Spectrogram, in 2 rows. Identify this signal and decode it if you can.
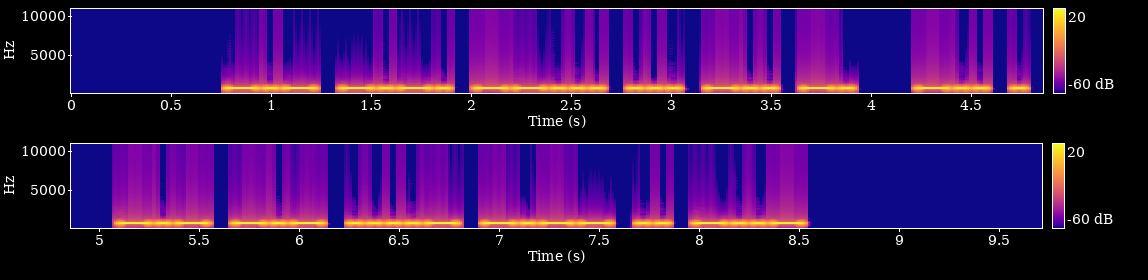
Morse code, heard as a keyed tone, about 25 wpm, 700 Hz. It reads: KC7SDN DE KK4YIX
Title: USA Callsign DE Callsign - 6 Characters - 25wpm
